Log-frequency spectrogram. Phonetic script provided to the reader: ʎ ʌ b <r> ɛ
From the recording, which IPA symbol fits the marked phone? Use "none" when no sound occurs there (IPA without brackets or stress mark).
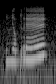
r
